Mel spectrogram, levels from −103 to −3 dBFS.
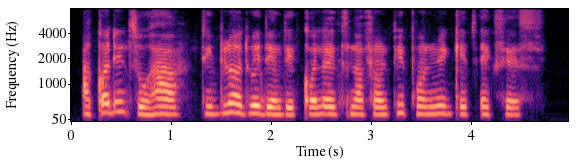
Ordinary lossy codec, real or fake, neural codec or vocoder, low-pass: none; fake; codec, 16 kHz, 4 kbps, FreqCodec, smaller model; none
